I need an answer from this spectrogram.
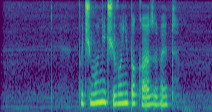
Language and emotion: Russian, sad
